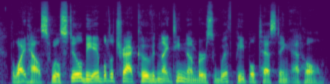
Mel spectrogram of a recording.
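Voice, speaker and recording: A man's normal speaking voice at a medium pitch, fairly quick in pace, with ordinary pitch variation. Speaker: local TV news anchor. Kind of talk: television news anchor delivery.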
